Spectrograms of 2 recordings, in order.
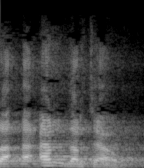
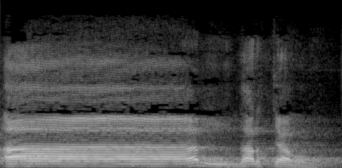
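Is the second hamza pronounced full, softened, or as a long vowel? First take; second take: full; long vowel. First: Both glottal stops are pronounced in full. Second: The second glottal stop becomes a long a vowel. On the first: This is the original form of the word. "هي أصل أأنذرتهم" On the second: This is the substitution reading. "يبدلها حرف مد فيقرأ أأنذرتهم"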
